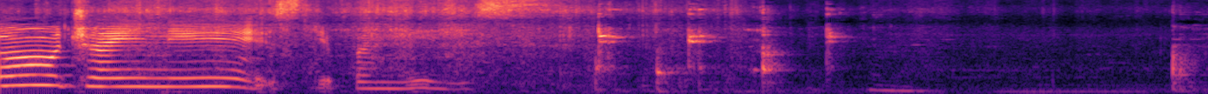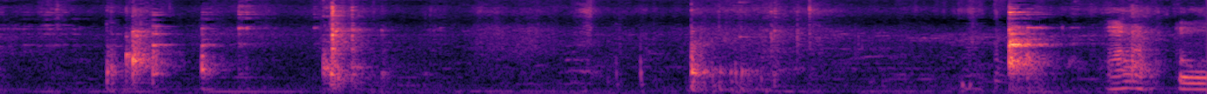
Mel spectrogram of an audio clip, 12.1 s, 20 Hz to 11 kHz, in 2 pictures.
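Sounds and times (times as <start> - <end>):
dishes and glassware clinking: 2.9 - 4.8, 5.8 - 8.2, 9.4 - 10.1, 10.9 - 11.9.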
